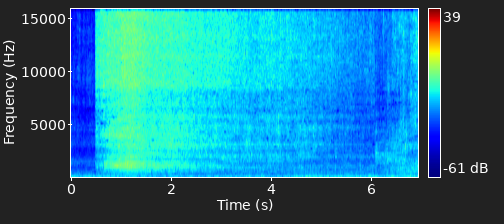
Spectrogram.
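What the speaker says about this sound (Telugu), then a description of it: "ఈ పోపు వేగిపోయిందండి. ఇప్పుడు ఈ పులుసులో వేసేస్తున్నా." Hot tempering is poured into Andhra-style spinach pulusu, setting off a sudden loud hissing sizzle that bursts up close, then slowly fades to a softer steady simmering hiss, with no one talking.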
